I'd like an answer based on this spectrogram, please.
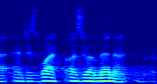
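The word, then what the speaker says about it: Ozoemena: I'm trying to get the pronunciation right. And his wife, Ozuomena, am I right?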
